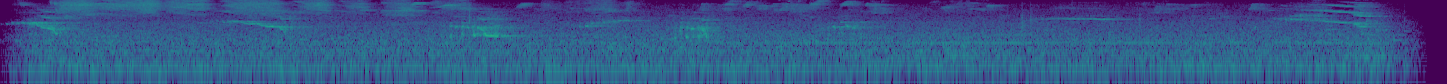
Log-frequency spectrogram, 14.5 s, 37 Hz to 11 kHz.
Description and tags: Recording of a Black Spider Monkey chattering and screaming. Squirrel monkeys squeaking in the background. Recorded with a Zoom H2.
